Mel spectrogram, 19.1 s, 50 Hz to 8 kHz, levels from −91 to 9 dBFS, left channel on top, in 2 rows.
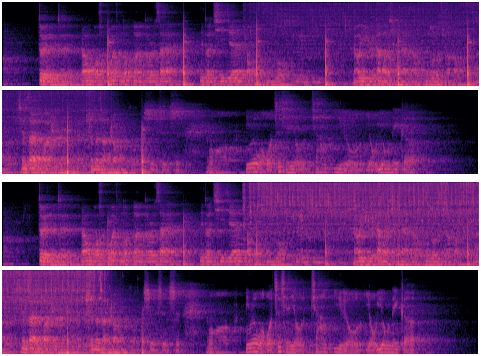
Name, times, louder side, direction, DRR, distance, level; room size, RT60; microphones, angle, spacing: voice 1, 0.7-3.5 3.9-5.7 7.0-9.2 9.8-12.3 13.6-13.9, equal, 5° right, -1 dB, 1.3 m, -32 dB
sound 1, 1.9-12.8, left 7 dB, 60° left, 0.3 m, -35 dB
Water tap faucet, 4.6-13.1, right 13 dB, 85° right, 0.4 m, -37 dB
voice 2, 5.8-6.5 9.4-9.9 12.4-14.1 14.4-17.8, right 2 dB, 50° right, 5 dB, 0.7 m, -37 dB
16.5 x 12.5 x 4.7 m, 2.3 s
head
